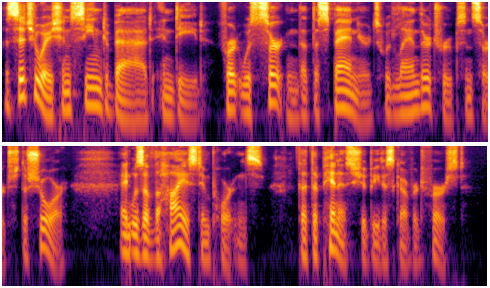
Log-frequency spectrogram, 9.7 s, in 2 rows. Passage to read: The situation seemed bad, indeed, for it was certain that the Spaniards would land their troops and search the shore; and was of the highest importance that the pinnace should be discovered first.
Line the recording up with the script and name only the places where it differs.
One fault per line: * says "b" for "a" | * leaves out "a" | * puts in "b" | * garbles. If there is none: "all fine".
all fine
